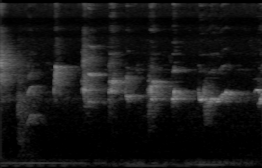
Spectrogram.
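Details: Goci, the Sumatran laughingthrush, in a lure song meant to make another bird answer: a series of clear, strong whistled notes, each sliding down and then level, repeated roughly every third of a second, over low background hum.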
